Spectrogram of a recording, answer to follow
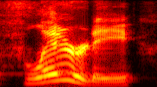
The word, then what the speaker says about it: Flaherty: You have Flaherty, excuse me, pronounce the H really heavy there, like I did in his introductory episode. You have Flaherty versus Tristan McKenzie.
